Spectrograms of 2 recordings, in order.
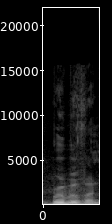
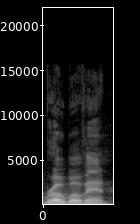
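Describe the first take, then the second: First: It is said in an imitated, unusual pronunciation. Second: It is said in the ordinary, usual pronunciation. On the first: This is how someone else says it. "He says Rubuvun" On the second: This is the usual way to say it. "not Robo van"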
